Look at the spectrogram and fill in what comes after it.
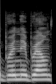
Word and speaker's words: Brené Brown: Brené Brown, ça s'écrit B-R-E-N-E et Brown comme la couleur marron.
